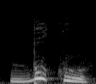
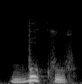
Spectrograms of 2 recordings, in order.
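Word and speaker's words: beaucoup: lot of it look it looks a bit strange B like that remember you don't pronounce the final P okay and then you get this combination of vowels a u and you get the sound o so technically it's B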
